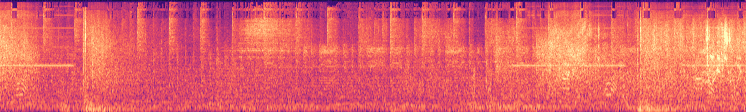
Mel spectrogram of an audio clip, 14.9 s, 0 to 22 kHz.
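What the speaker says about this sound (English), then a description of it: "Es ist so einfach, die Raketen hier auszuweichen." Missiles and gunfire in the jet combat game Ace Combat 7, a dense rumbling roar of explosions and firing with heavier bursts near the start and end, under a voice speaking.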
